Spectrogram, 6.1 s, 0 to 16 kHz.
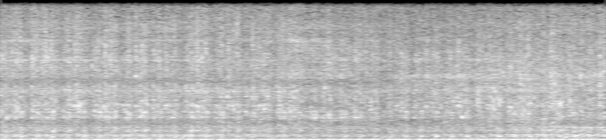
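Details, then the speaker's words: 1973 Mercury Cougar 351 Cleveland V8, newly revived with fresh gas and cleaned tank: deep, steady, even burble with no knocks or misses, running cleanly and crisp; carburetor still needs some adjustment. "so sounds good it's pretty crisp I think I'm gonna have to play with the carburetor a little bit"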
